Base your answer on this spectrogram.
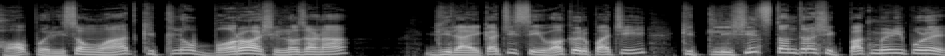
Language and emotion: Goan Konkani, happy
